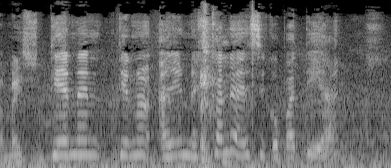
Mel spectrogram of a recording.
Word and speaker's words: Manson: Y ahí, en uno, los psicópatas, de hecho, asesinos yo digo Charles Manson, pero es Mason, se pronuncia Mason.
